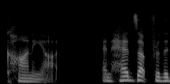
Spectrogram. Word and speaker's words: Conneaut: Also, the chat's letting you know Conneaut, Ohio is pronounced Conneaut.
